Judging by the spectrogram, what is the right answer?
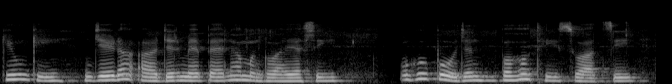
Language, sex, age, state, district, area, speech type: Punjabi, female, 60+, Punjab, Mohali, urban, spontaneous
